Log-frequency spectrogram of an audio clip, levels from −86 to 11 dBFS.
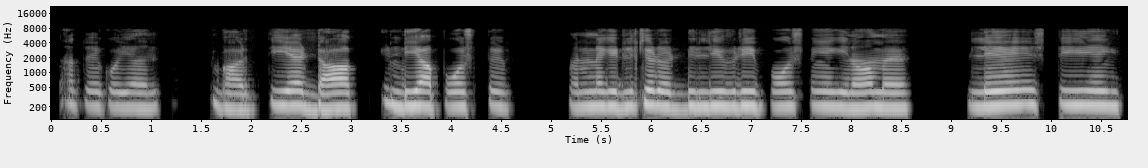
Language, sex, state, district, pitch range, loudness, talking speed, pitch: Rajasthani, male, Rajasthan, Nagaur, 195-210 Hz, -17 LUFS, 110 wpm, 205 Hz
